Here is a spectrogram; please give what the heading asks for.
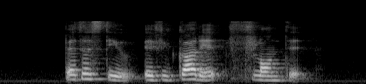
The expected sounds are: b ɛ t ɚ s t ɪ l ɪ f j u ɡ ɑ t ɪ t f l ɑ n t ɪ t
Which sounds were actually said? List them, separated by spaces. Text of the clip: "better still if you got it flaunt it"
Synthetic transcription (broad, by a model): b ɛ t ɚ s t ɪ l ɪ f j u ɡ ɑ t ɪ t f l ɑ n t ɪ t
